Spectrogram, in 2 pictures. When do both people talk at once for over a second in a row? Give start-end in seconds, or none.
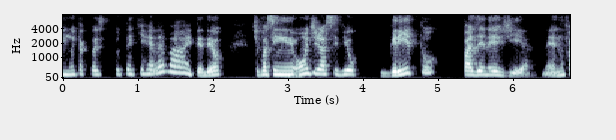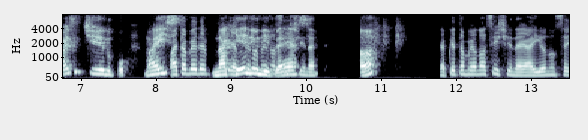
8.2-10.1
